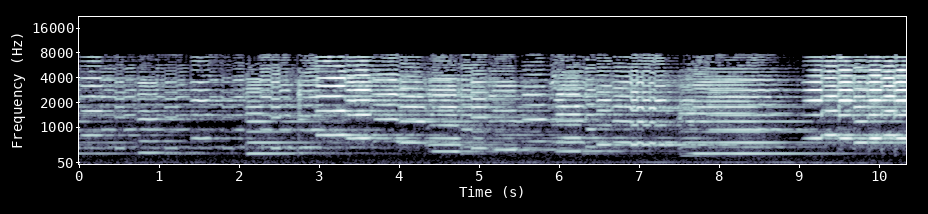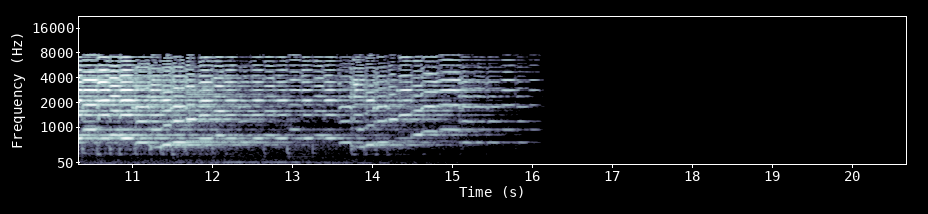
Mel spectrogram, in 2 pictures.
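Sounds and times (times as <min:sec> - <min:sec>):
classical fantasia: 0:00.0 - 0:15.8.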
